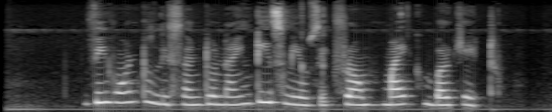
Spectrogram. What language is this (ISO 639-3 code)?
eng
